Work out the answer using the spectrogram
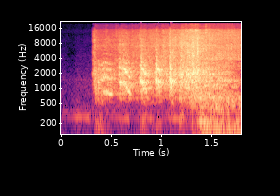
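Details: Nissan Navara D40 YD25 diesel, MAF sensor disconnected: catches quickly and settles into an even diesel clatter, no whistle or scraping from the turbo; clean, healthy start.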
